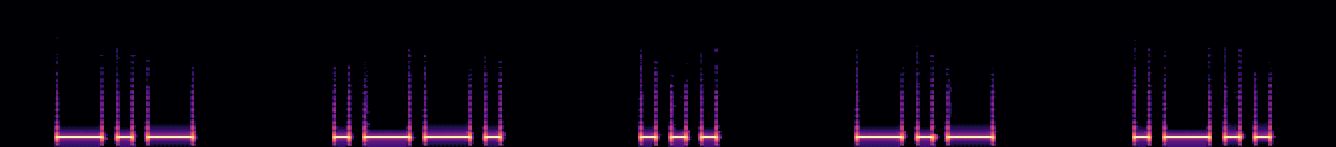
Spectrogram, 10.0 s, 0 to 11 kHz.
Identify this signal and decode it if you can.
Morse code, heard as a keyed tone, about 10 wpm, spaced as for 6 wpm, 800 Hz. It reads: KPSKL
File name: LEZIONI / 6 PKX0 / 6 PK ws 10wpm 3745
